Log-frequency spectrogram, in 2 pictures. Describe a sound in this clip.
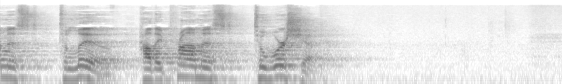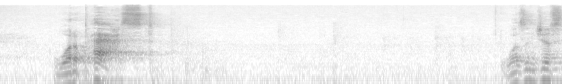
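A man speaks with animation through a microphone, pausing between phrases, in a reverberant hall.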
